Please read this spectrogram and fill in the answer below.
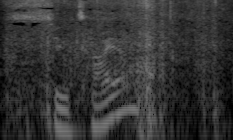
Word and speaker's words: Tsutaya: Tsutaya? I think that's how you pronounce it. I went on Google Translate and I typed in the Japanese name. And I'm pretty sure I remember it saying Tsutaya.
